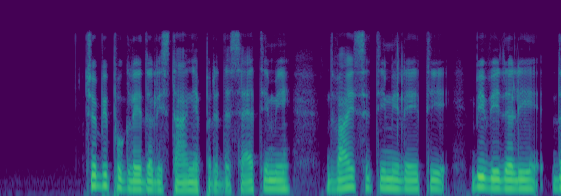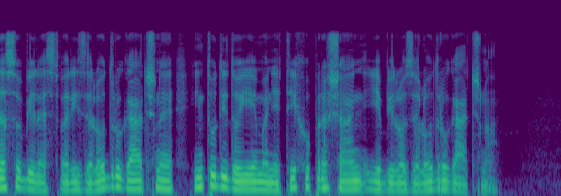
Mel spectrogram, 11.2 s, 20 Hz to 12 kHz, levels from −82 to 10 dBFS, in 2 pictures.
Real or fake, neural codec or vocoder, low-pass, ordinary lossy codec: real; none; 7.2 kHz; none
